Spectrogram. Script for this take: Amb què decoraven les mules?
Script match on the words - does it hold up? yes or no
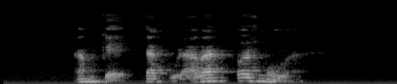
yes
